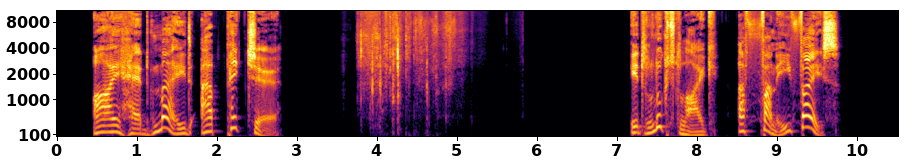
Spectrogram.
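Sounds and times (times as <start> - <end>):
speech: 0.5 - 2.8, 7.2 - 9.8
potato wedge pressed and rubbed onto paper: 3.6 - 5.9.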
